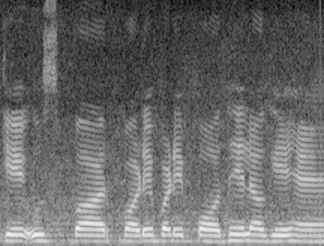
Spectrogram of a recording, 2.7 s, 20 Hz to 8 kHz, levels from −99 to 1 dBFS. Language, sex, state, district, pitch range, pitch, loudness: Hindi, female, Chhattisgarh, Raipur, 190-200 Hz, 195 Hz, -12 LUFS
